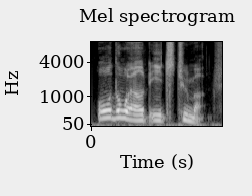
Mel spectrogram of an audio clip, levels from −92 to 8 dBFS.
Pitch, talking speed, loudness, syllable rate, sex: 160 Hz, 275 wpm, -17 LUFS, 5.9 syllables/s, male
